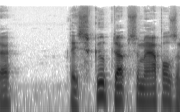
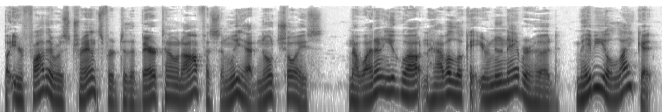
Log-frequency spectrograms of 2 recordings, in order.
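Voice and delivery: higher-pitched storybook mother; mother coaxing; 5 semitones higher than usual. Acted. Mother sends her child out to see the neighborhood, coaxing. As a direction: coax a child in a lifted voice. Mother persuades Miranda to explore.

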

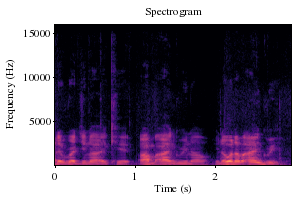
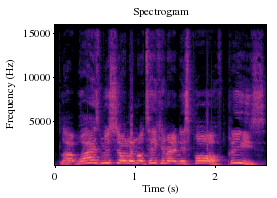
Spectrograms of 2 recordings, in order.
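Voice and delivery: exasperated complaint; 10 semitones higher, 5 dB louder than usual. Real, not acted. Gamer complaining about his player.

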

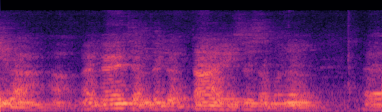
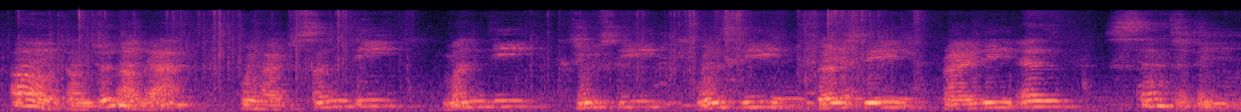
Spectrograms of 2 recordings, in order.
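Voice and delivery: put-on much higher, slow regional British accent, days said as Mundi, Tjusti, Wensdi; 10 semitones higher, much slower than usual. British teacher explaining to puzzled students, in regional British accent. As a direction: recite the weekdays in a high regional British accent. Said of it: "真的英国各地的腔非常多".

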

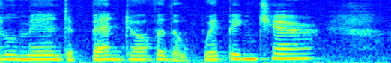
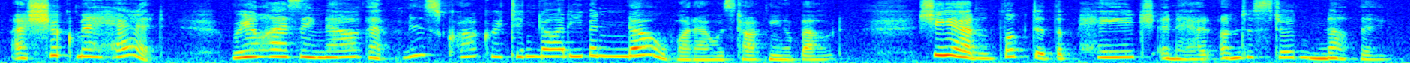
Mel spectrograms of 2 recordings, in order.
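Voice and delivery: plain reading voice

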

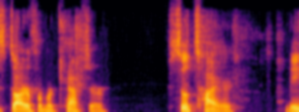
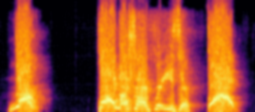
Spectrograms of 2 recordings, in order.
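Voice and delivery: very loud, high shriek of No; mock scolding; 12 semitones higher, 13 dB louder, slower than usual. Real, not acted. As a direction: scold it like a naughty dog. Reader scolding a pet.

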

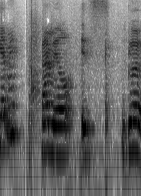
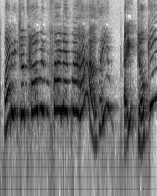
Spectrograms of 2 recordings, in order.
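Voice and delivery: high-pitched, incredulous protest; mock indignation; faster than usual. Customer hearing the toenail price went up, mock indignation. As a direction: protest in exaggerated disbelief.

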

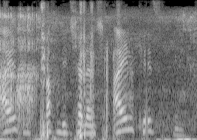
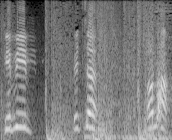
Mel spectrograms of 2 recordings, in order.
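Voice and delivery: higher, urgent game cries; excited shouts; 7 semitones higher, slower than usual. Real, not acted. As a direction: yell during the fight.

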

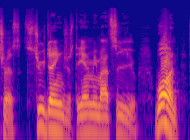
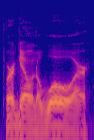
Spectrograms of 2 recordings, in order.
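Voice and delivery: low, slow and much softer; grave war announcement; 12 semitones lower, 9 dB quieter, slower than usual. Acted. Dramatic mission announcement to recruits.

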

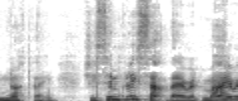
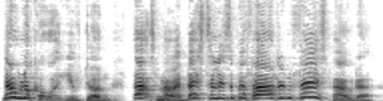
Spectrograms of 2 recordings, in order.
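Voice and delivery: high, loud shrieking complaint; scold, climbing into a screech; 12 semitones higher, 5 dB louder than usual. A narrator's reading. Mother laments her spilt face powder, shrieking. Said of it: "shrieked the mother".

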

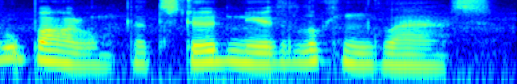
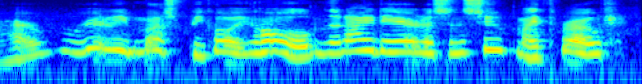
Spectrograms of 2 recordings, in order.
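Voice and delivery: much higher fussy bird voice; fussy old magpie; 12 semitones higher than usual. Acted. Old magpie excusing herself, high and fussy. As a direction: excuse yourself primly. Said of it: "one old magpie remarking".

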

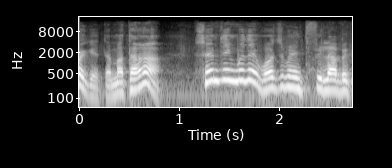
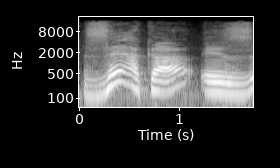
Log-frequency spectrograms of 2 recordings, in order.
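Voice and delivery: Zeaka said very slowly and evenly; calm slow demo; much slower than usual. Shown as a demonstration. Teacher contrasting zeaka with tzeaka, said calm and slow. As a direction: draw out Zeaka slowly at normal level. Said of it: "two different words between tzeaka and zeaka".

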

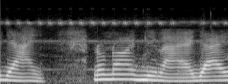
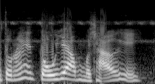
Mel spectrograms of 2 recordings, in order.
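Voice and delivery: ordinary talk, nothing marked

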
